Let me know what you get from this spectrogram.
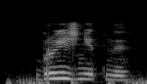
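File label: "брызьнитны", Komi-Zyrian, female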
